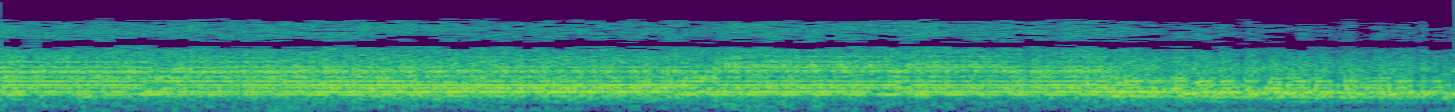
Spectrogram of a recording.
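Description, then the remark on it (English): A train rolls along the rails with a loud, steady, unbroken roar layered with droning, whistle-like tones, continuous for the whole stretch, with no voices. “You want to be able to jump when the train slows down at the big curve.”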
